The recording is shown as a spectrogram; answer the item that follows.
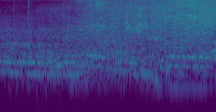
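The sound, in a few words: NASCAR Sprint Cup backup race car on track at Watkins Glen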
